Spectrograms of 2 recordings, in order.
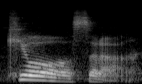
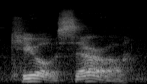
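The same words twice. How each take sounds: First: It is pronounced the Japanese way. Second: It is pronounced the English way.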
